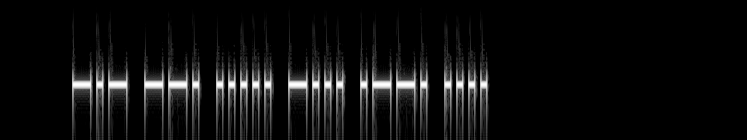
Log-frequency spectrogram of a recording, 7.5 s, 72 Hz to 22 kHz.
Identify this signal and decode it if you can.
Morse code, heard as a keyed tone, about 21 wpm, 700 Hz. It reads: KG5BPH
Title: USA Call Signs - 6 Characters - Repeated 3x - 20wpm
